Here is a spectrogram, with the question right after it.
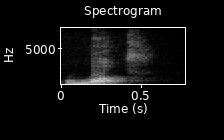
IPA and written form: wɒt (what)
